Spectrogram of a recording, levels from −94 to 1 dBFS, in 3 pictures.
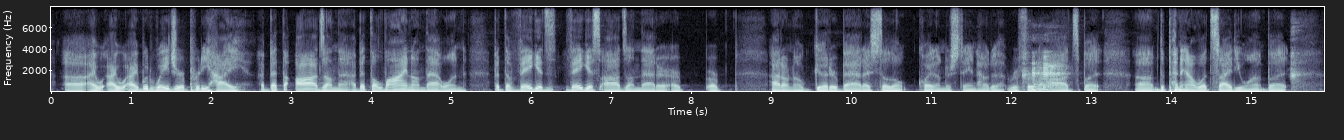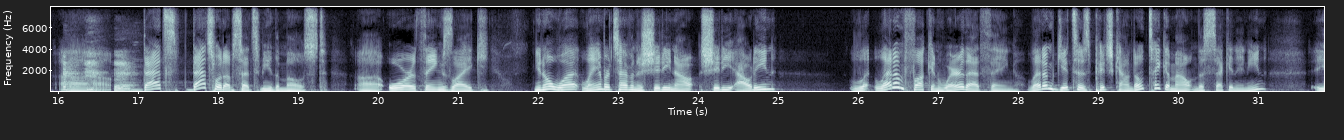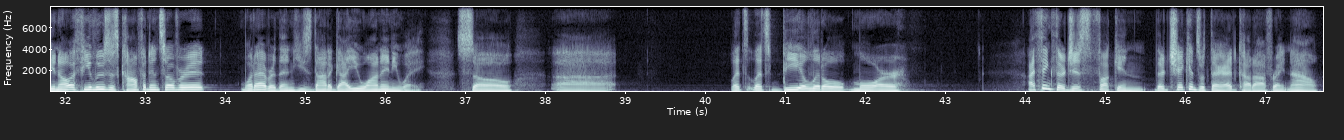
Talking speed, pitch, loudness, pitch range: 175 wpm, 135 Hz, -14 LUFS, 120-165 Hz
